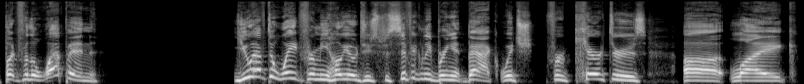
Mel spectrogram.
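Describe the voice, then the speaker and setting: A man co-hosting a game reaction video, casually explaining stats with lots of fillers in an animated way. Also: high voice, measured pace, dry recording, clean studio sound. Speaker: co-host of a game reaction channel.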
